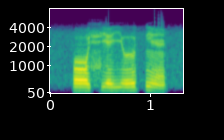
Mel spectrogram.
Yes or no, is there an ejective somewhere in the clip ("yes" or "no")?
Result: no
